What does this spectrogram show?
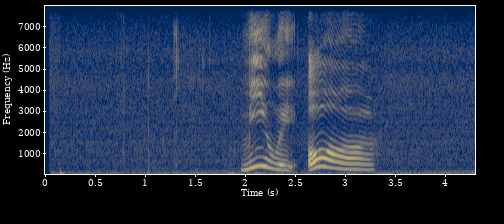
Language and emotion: Russian, positive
